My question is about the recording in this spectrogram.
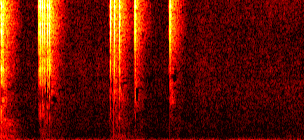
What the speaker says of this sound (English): It has really nice bezel action, really good clicks.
